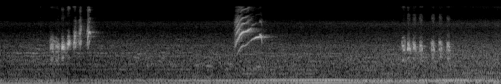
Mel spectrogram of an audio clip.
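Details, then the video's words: Greater green leafbird (cucak ijo) in a lively ngerol rolling song: three separated bursts of rapid, bright chirps and a quick rising-falling swept note, over a steady low hum. "cucak ijo ngerol ngamuk"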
